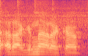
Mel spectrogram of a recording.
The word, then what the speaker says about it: Рагнарок: Да, именно Рагнарока. Хотя лично я привык к другому ударению.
